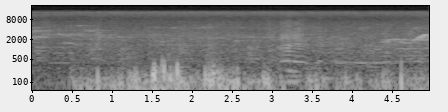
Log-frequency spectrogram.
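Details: Solitary bees nesting in a bug hotel: a brief, steady, low buzz rises in pitch and fades in the second half, over low rumbling and soft background noise.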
